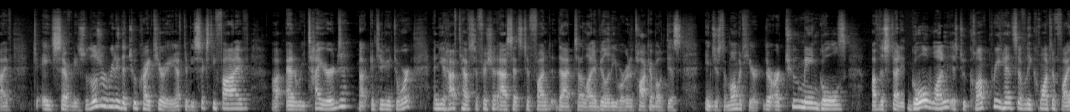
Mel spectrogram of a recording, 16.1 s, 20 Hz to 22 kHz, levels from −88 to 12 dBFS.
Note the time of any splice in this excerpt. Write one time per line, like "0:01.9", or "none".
0:13.6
